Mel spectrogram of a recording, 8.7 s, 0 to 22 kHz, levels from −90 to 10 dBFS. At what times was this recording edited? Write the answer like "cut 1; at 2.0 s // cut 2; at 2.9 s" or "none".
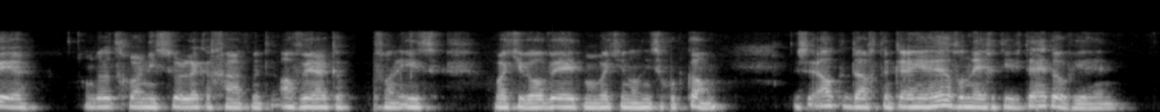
cut 1; at 5.8 s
